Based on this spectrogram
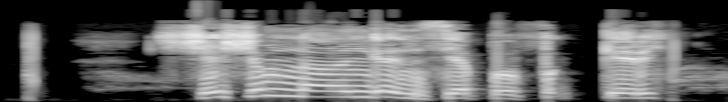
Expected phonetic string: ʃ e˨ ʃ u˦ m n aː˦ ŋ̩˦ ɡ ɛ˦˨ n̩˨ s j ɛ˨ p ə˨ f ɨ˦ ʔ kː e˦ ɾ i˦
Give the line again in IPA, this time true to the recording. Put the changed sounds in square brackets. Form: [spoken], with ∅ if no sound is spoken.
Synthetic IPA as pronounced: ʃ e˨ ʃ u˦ m n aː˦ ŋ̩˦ ɡ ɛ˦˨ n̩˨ s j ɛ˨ p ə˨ f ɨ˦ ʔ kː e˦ ɾ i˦

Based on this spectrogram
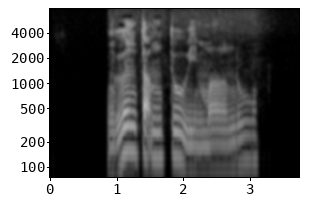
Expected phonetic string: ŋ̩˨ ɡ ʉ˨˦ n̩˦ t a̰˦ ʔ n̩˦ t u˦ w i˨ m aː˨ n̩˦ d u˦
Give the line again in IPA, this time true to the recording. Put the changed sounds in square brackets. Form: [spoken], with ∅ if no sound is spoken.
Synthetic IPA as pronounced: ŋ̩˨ ɡ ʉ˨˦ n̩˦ t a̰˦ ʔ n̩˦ t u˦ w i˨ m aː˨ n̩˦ d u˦

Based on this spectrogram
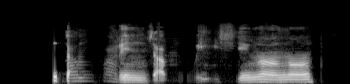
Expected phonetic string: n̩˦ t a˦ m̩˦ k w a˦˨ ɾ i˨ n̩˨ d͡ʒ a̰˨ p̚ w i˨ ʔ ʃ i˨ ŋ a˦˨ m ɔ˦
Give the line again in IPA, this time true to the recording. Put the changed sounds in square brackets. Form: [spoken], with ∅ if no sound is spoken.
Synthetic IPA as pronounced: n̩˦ t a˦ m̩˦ k w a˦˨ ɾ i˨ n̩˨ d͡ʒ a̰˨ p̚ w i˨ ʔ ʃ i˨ ŋ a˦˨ [ŋ] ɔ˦

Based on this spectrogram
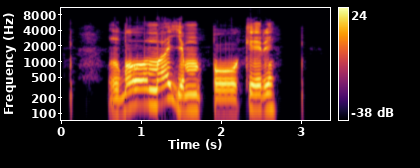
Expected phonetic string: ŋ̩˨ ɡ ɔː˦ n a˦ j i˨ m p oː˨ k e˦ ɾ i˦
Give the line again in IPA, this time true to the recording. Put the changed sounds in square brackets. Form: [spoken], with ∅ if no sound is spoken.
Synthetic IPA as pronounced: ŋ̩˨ [ɡ͡b] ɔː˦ [m] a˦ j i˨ m p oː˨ k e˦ ɾ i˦

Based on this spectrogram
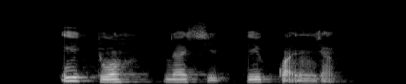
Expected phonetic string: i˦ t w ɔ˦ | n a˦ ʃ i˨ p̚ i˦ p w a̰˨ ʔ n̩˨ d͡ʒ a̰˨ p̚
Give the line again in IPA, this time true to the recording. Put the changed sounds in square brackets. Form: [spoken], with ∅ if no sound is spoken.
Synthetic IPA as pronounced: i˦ t w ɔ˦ | n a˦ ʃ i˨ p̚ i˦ [k] w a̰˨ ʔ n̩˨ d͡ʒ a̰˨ p̚

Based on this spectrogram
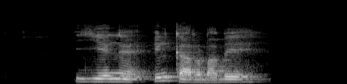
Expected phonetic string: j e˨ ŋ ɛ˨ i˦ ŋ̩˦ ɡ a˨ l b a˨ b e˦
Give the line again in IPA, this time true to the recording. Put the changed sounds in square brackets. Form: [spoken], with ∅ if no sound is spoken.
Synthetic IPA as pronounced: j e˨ ŋ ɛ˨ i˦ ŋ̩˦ [k] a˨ [ɾ] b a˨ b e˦

